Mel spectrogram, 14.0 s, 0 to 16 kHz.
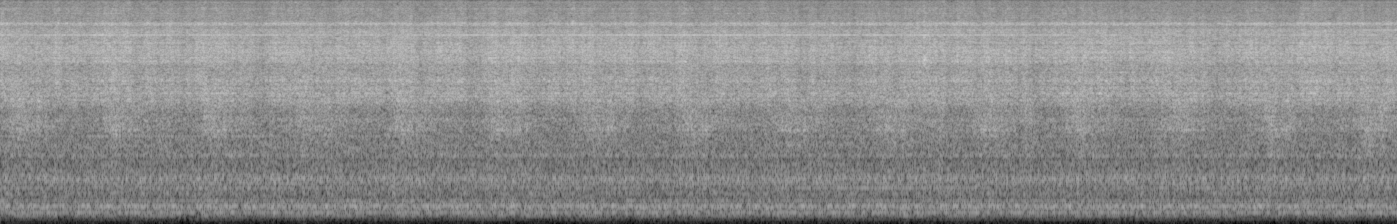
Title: My Hotpoint Washing Machine is Making a bit of a Squeaking and Scraping Noise when Spinning on 30c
